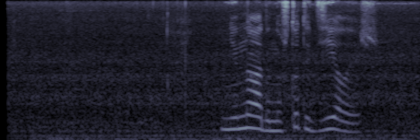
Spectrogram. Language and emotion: Russian, angry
